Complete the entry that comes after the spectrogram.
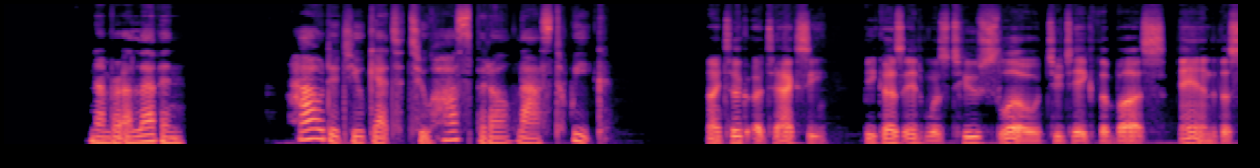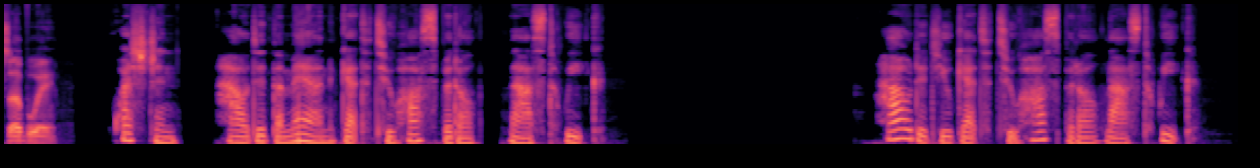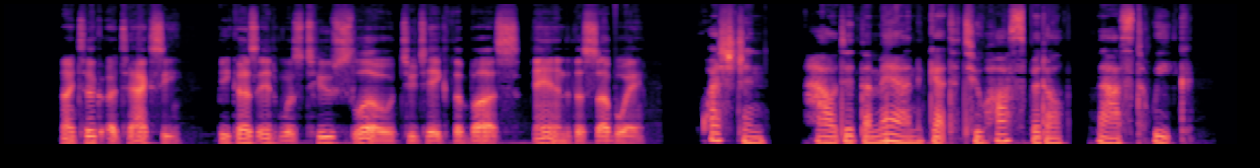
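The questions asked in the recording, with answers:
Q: How did the man get to hospital last week?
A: By taxi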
